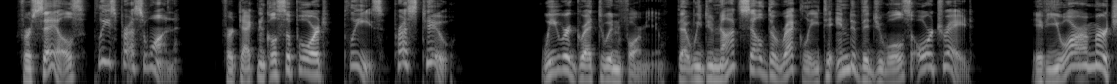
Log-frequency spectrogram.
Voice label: IVR; AdvantageIVR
